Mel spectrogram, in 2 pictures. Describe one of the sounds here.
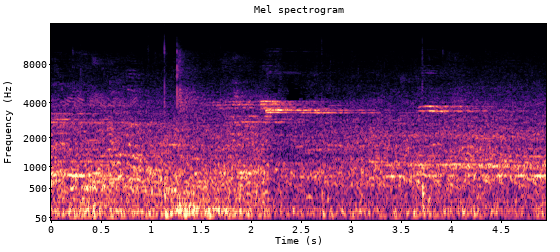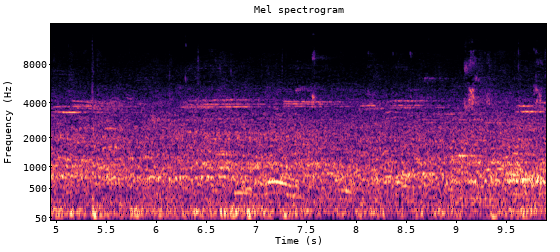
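A volleyball is struck with a smack.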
